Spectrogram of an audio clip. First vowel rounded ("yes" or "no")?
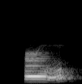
yes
